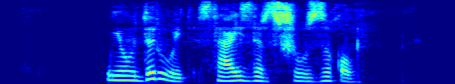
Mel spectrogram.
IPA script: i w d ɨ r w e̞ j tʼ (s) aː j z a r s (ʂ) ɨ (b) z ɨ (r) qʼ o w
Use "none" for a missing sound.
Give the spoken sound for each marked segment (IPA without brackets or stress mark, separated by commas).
s, ʂ, w, none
